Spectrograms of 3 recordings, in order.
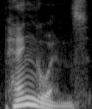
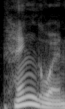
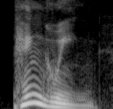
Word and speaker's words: penguin: narrated a documentary about penguins but every or animals anyway and every time he said penguin he mispronounced it and he would say penguin and uh like the word ended with w-i-n-g so uh they played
